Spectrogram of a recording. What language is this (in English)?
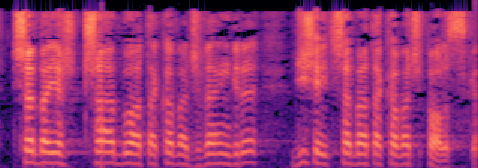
Polish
